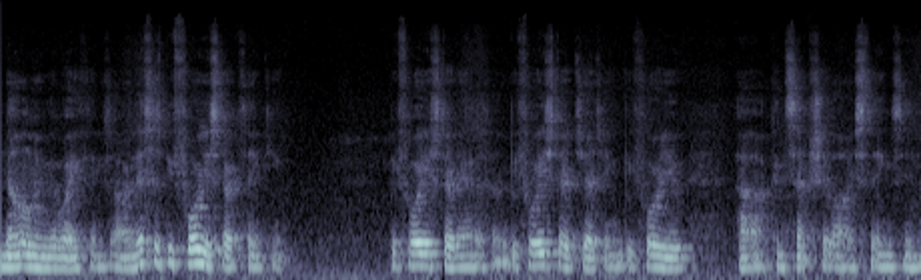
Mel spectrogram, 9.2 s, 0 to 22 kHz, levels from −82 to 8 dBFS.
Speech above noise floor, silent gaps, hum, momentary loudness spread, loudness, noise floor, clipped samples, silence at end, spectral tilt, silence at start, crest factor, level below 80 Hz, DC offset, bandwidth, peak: 24 dB; none; none; 11 LU; -23 LUFS; -46 dBFS; under 0.1%; 0 s; -7.5 dB/octave; 0 s; 16 dB; -48 dBFS; under 0.1%; 15.5 kHz; -6 dBFS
